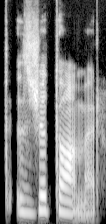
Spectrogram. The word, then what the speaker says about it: Zhytomyr: Zh Is often the trickiest part. It's not z and it's not j. It's the sound right in the middle of measure or pleasure. Try it. The stress is on that second syllable.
